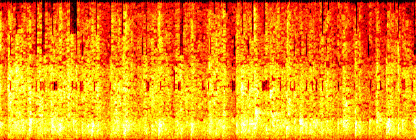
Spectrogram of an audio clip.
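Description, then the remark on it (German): Steady audience applause fills the whole stretch, a dense, even wash of many hands clapping at a consistently loud level with no voices standing out. “Ja, herzlichen Dank. Euer Applaus.”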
